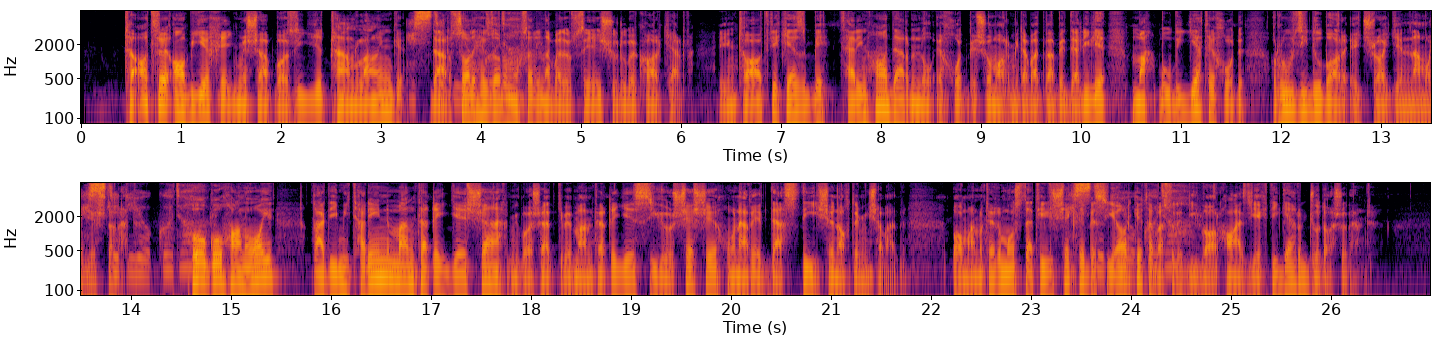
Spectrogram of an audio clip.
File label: documentary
